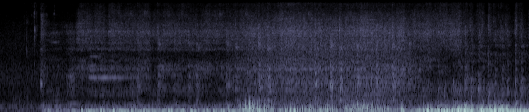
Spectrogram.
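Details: Audi Coupe after swapping an NG engine for an AAR engine: hard starting, starter cranking at about four beats a second with uneven catching, many misfires, restless running, and stalling while driving; cause unknown.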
